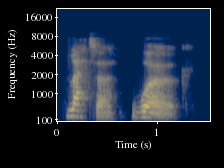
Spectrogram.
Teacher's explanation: do not pronounce the R sound in words like letter or indeed in a word like work so you get letter work you don't get letter work see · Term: not rhotic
